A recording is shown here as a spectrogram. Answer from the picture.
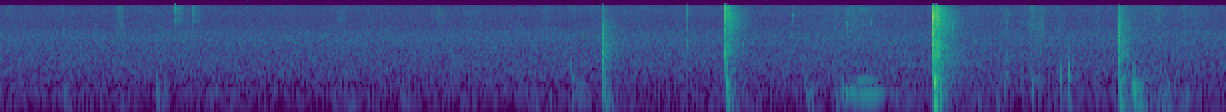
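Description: Handling noise as a DVD case is picked out of a cardboard box: quiet for about three seconds, then a few sharp clicks and knocks of hard plastic, the loudest near the end.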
